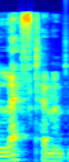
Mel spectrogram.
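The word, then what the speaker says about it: lieutenant: is interesting because we see a l a left tenant sorry IED the American saying then left tenant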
